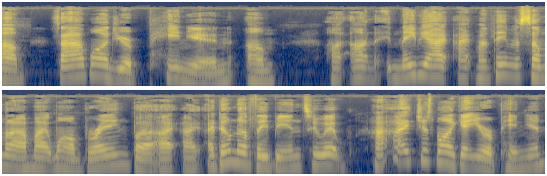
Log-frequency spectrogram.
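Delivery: hesitant, put-on Georgia Southern accent. Asking the other speaker's opinion about bringing someone, in a good Georgian accent. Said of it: "my good Georgian accent".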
